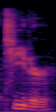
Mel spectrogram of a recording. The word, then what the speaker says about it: Titor: In Japanese, they called him Titor. Is that how they John pronounce it? Titor. Oh, Is what I don't know what English sounded like. Yeah, teeter was in English.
